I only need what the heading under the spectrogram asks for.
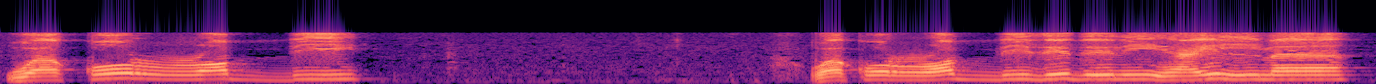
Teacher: اللام ادغمت في الراء ادغاما ايه كاملا بقت الراء مشدده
